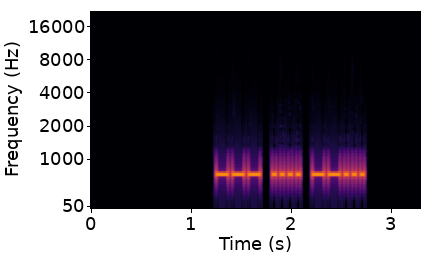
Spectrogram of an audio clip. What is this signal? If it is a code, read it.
Morse code, heard as a keyed tone, about 29 wpm, 700 Hz. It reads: OH7
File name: Speed-Racing - Three Letter-Number Combinations - 25wpm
